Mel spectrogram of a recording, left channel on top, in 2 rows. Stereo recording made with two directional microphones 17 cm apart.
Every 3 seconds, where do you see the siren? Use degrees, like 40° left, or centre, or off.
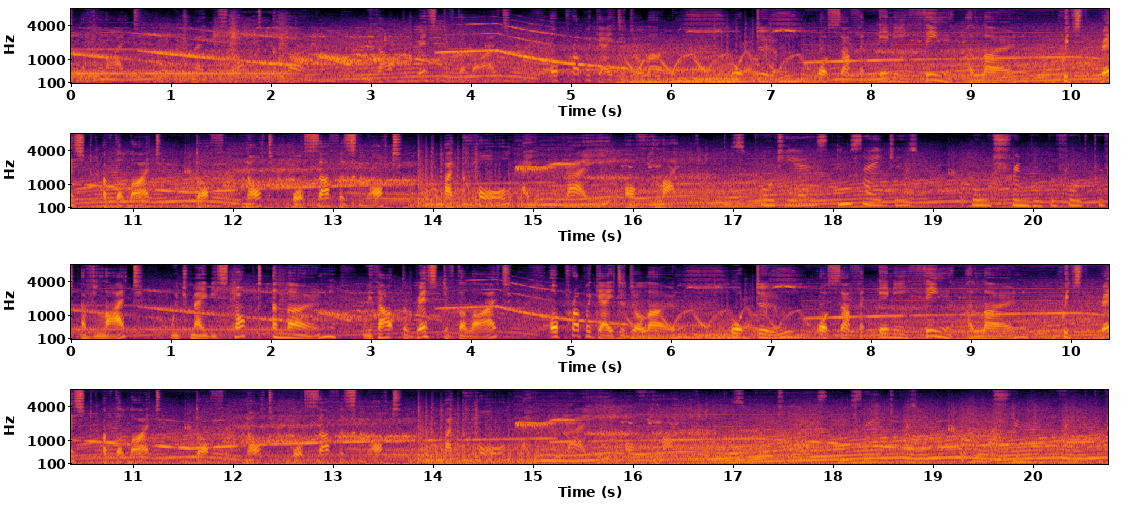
50° left, 40° left, 20° left, 10° right, 30° right, 50° right, 60° right.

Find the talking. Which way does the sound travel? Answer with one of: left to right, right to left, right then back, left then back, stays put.
right to left.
